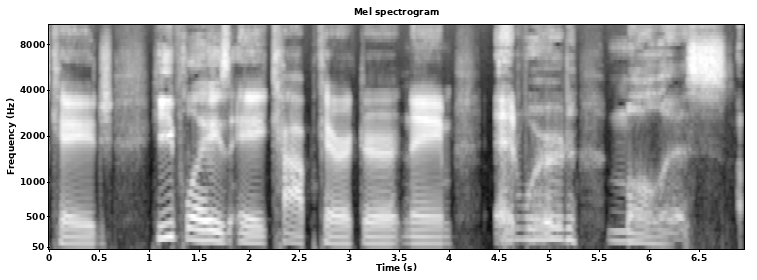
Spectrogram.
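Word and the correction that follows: Malus: I'm pretty sure it's Malice. – And I'm pretty sure it's supposed to rhyme with phallus.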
